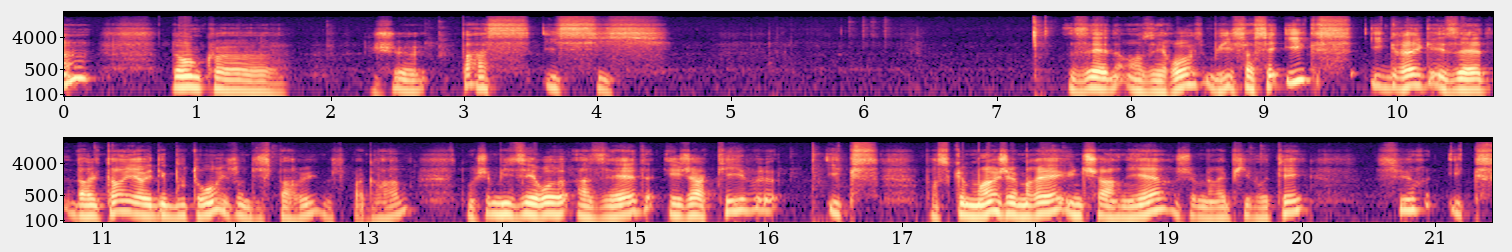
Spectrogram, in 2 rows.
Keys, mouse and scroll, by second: 2.5-5.5 drag, 7.2 KP_0, 14.7 click, 16.3 KP_1.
